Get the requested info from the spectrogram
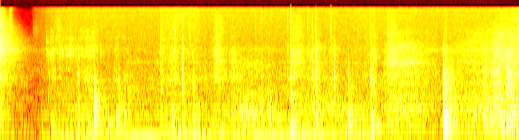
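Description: Screw bar clamp being fitted and tightened by hand on a glued wooden leg: faint rubbing, scraping and small clicks of metal and wood, with one sharper knock about five and a half seconds in, over a faint low hum.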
